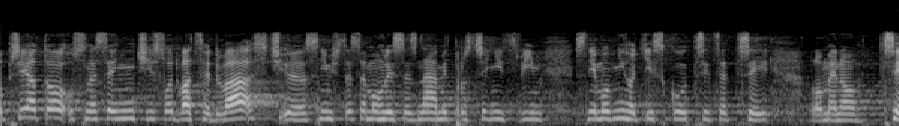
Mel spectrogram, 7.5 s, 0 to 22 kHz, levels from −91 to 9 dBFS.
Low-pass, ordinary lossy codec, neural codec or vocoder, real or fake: 7.2 kHz; Opus, 64 kbps; codec, 16 kHz, 16 kbps, FreqCodec, larger model; fake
